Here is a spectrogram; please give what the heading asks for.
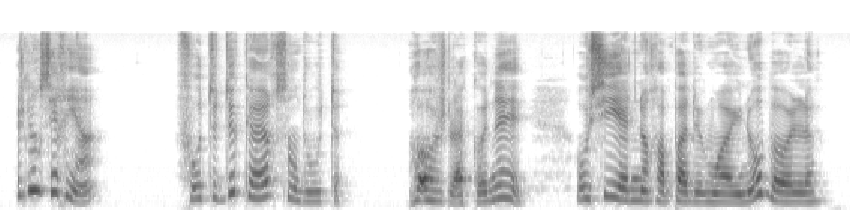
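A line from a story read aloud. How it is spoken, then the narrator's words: Curt. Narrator (French): Madame d'Ambreuse, d'un ton sec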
